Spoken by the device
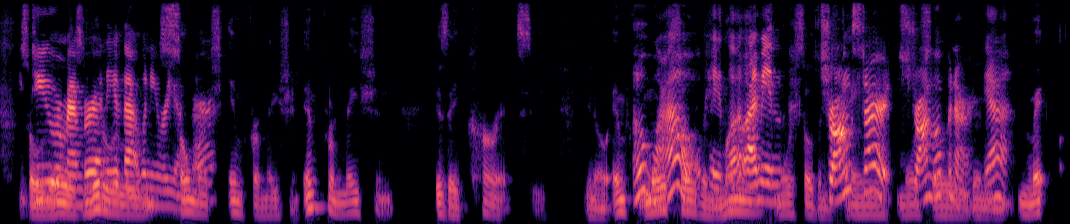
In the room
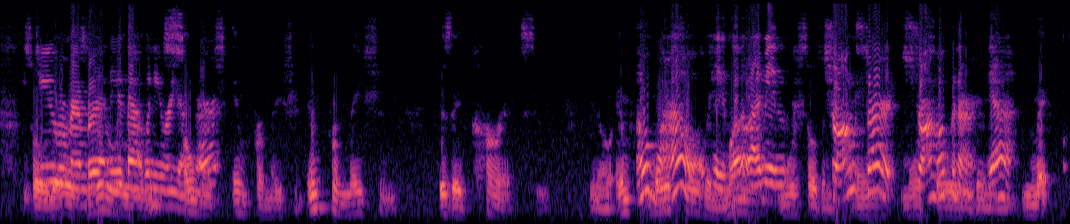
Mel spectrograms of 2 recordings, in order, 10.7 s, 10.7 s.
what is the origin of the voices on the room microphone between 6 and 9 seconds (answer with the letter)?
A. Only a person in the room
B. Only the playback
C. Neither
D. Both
B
